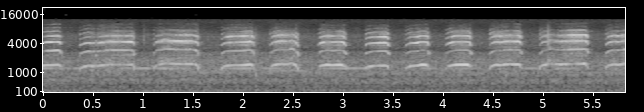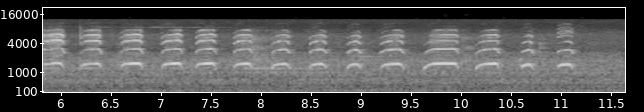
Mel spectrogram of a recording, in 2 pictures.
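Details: Peregrine falcon calls at a University of Montreal nestbox, Canada, on 22 June 2023 while a chick is fed: rapid series of short, harsh, rasping notes, about two per second, over a constant low hum.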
